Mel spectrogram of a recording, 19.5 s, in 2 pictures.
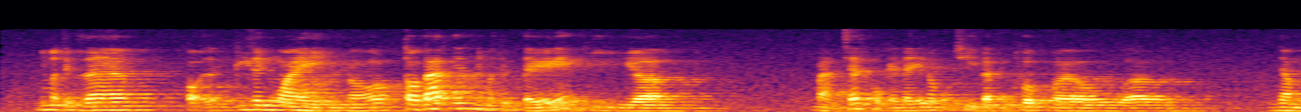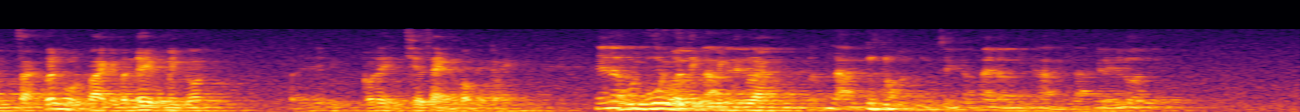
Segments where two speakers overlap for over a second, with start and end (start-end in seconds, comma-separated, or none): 14.3-15.6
